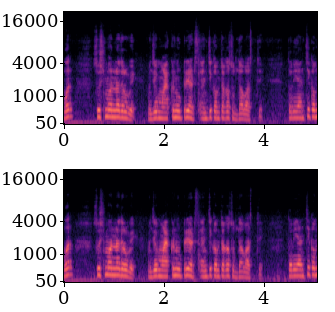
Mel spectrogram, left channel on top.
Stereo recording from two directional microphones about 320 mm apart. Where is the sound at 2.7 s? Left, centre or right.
Centre.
